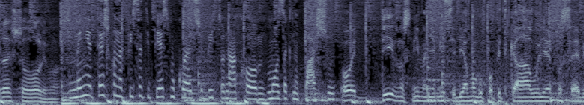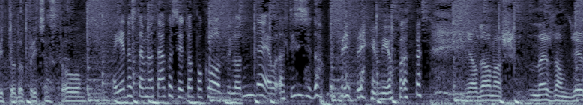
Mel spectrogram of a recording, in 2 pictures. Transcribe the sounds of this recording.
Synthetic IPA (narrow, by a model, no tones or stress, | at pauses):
zaiʃt̪oʋolimome̞nijet̪e̞ːʃkonapiːsat̪ipjesmuko̞jet͡ɕebit̪ionakʰo̞mo̞zaknapa̰ʃuoʋojed̪iːʋnosniːmaɲemisid̪ajaːmo̞ɡupopit̪kaːʋuʎeposḛbit̪uːd̪opɾiːt͡ʃanst̪oʋompajed̪nost̪aʋnot̪akoset̪oːpoklopilod̪aeoat̪iːsisid̪opopɾipɾeːmio | jaːd̪anaʃneznamɡd̪je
